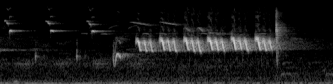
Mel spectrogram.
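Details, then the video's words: A common nightingale sings a few thin, high notes, then a fast, rich rattling trill of repeated phrases ending in a sharp flourish. "The nightingale singing"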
